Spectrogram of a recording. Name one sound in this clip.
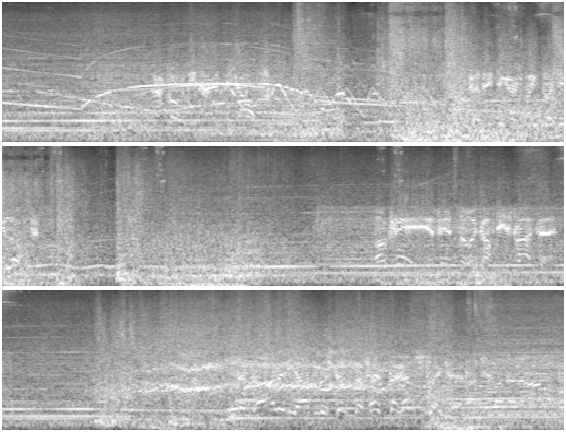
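Tyres squeal as a car drifts through turns.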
